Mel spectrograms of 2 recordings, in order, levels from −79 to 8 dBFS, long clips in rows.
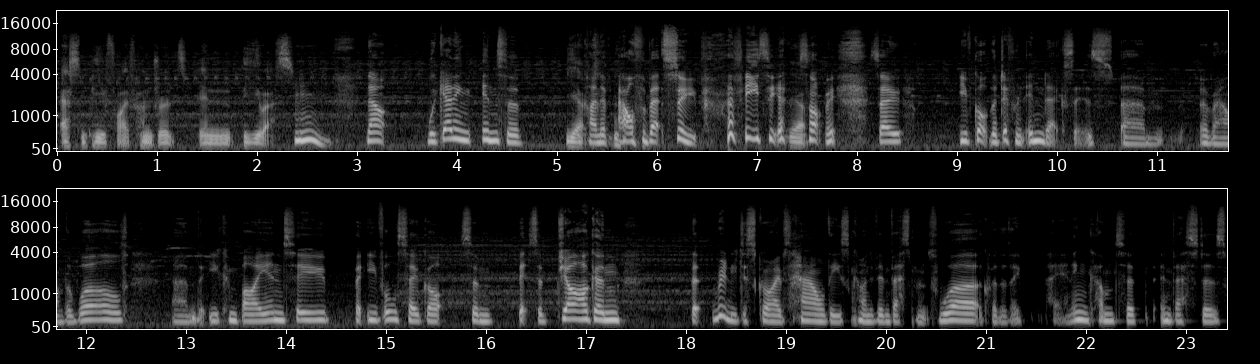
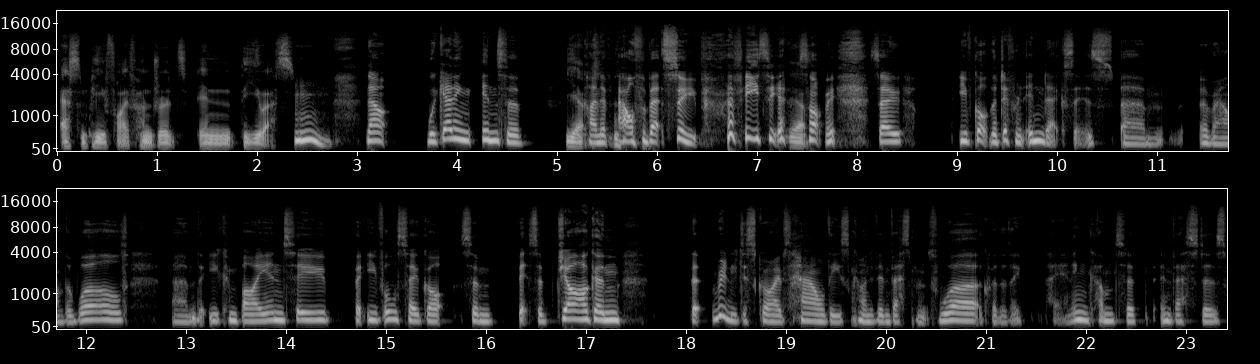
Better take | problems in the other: second | machinery noise; faint; until 18 s; 25 dB below the speech

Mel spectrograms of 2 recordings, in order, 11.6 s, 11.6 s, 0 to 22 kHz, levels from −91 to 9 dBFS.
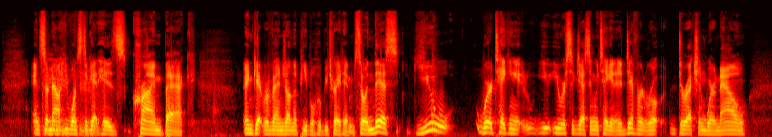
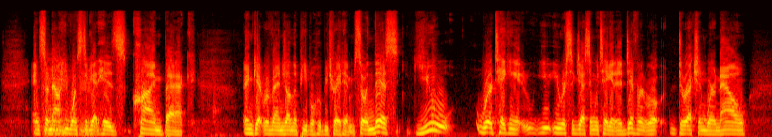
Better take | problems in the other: first | distortion; slight; 10 dB below the speech

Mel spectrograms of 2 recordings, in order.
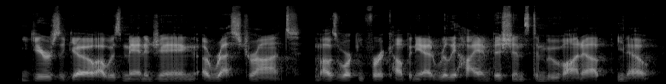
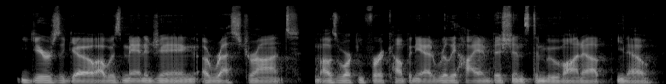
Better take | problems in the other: second | thin; very; fading below 450 Hz

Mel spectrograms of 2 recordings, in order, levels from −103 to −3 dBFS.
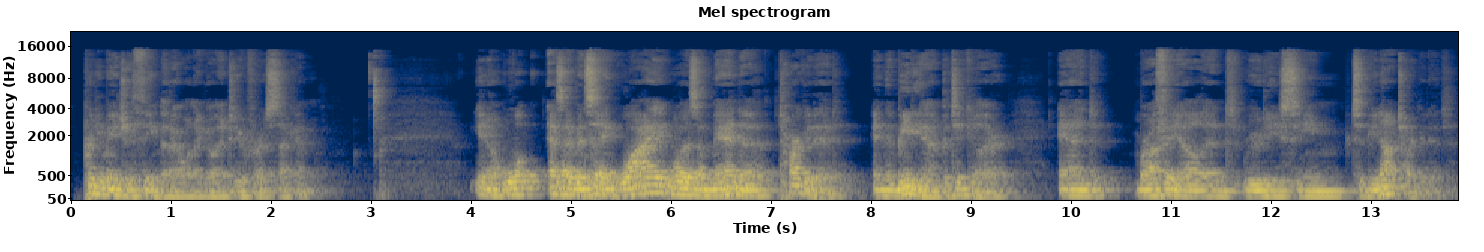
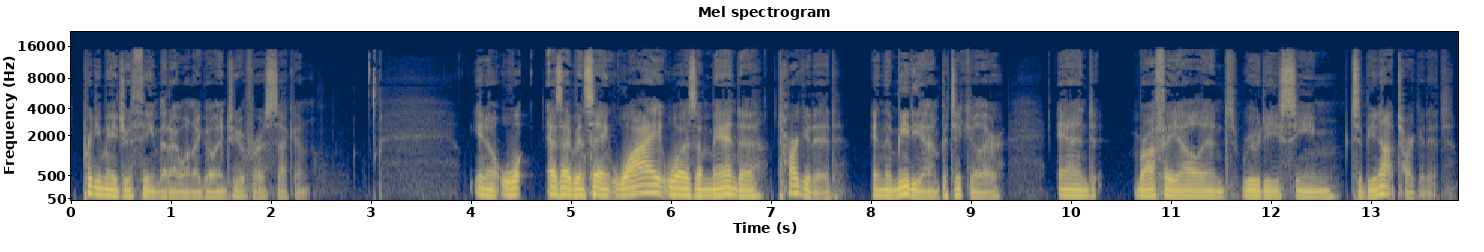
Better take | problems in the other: second | room echo; slight; dies away in 0.5 s // off-mic speech; far

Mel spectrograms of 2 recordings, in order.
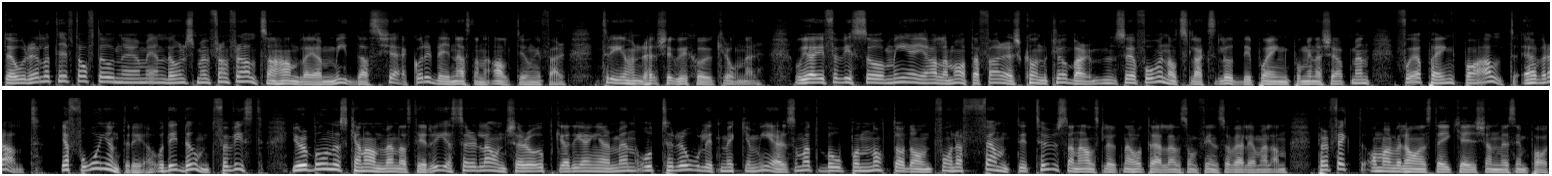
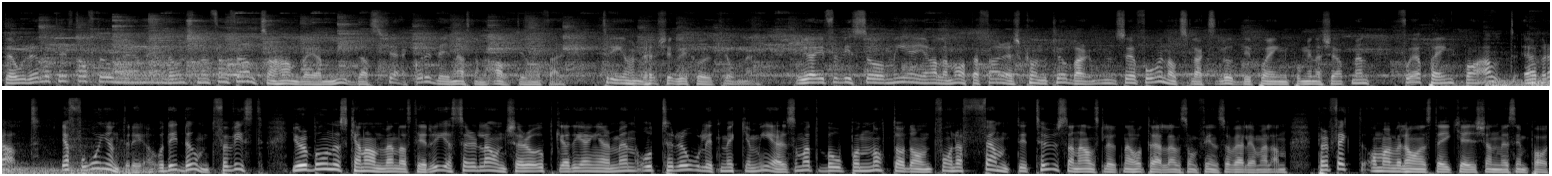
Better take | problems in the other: first | animal sounds; loud; until 17 s; 6 dB below the speech

